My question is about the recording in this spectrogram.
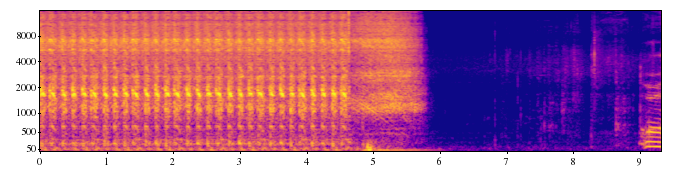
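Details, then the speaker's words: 1999 Honda Civic EK hatchback revived after sitting several years, starter jumped to battery, distributor held by hand: quick even cranking with a brief near-catch then silence; cranks but doesn't start, owner thinks timing may need advancing. "Maybe I got to advance it and what not. I kind of heard it start."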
